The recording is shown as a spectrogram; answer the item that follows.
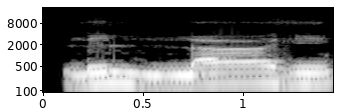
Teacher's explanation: کیونکہ لفظ اللہ کے لام سے پہلے زیر آیا ہے، اور جب لفظ اللہ کے لام سے پہلے زیر آ جائے تو وہاں پر ہم اس لفظ اللہ کے لام کو باریک پڑھیں گے للہ۔ اس کو پر نہیں پڑھیں گے، للہ پڑھیں گے، للہ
